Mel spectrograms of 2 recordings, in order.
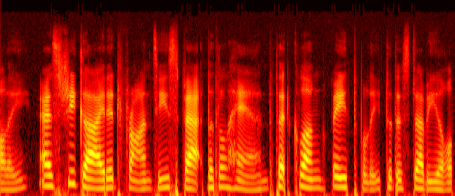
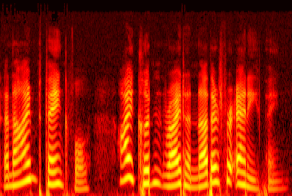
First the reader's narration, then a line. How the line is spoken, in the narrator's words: she cried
